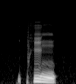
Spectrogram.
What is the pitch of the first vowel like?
falling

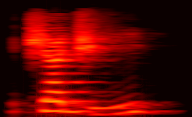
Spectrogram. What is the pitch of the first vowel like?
high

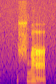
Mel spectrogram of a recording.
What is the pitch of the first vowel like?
low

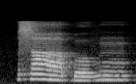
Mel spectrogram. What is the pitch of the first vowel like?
falling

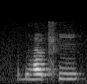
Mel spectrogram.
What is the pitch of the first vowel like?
high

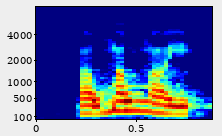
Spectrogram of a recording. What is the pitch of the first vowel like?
rising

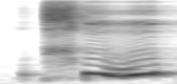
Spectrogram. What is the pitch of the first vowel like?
low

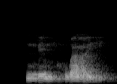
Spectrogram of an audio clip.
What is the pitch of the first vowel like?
low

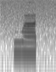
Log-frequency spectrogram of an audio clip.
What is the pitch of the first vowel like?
high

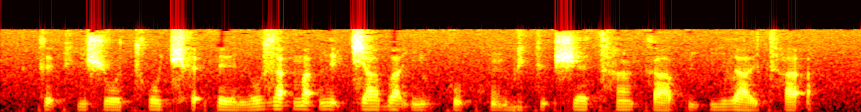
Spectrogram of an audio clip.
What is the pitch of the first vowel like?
falling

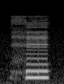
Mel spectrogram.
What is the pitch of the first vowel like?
high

